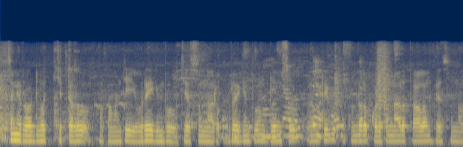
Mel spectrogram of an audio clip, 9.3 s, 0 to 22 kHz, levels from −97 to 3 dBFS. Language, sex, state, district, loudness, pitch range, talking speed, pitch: Telugu, male, Andhra Pradesh, Sri Satya Sai, -19 LUFS, 110-120 Hz, 85 wpm, 115 Hz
